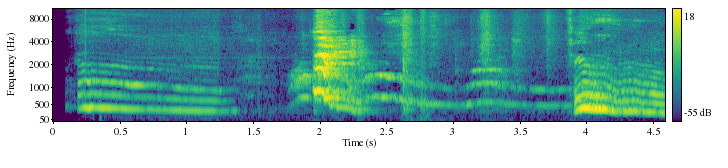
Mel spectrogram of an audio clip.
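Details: Siberian Husky howling and talking: a smooth slowly falling howl, a pause, then a burst of wavering, yodel-like vocal sounds ending in a loud falling howl, with no other sounds.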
